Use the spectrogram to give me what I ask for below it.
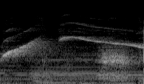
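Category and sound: human body sound, person whistling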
